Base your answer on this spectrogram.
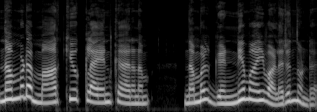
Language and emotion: Malayalam, happy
